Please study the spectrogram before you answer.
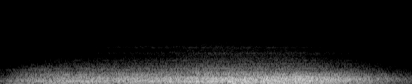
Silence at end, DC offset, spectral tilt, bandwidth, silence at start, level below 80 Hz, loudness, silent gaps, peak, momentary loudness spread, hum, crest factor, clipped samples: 0.05 s; under 0.1%; -16 dB/octave; 2.4 kHz; 0.05 s; -28 dBFS; -21 LUFS; none; -6 dBFS; 14 LU; none; 16 dB; under 0.1%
